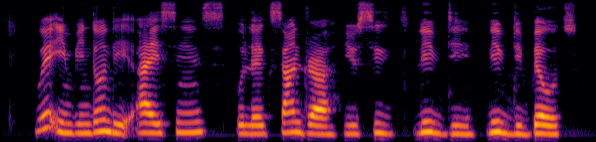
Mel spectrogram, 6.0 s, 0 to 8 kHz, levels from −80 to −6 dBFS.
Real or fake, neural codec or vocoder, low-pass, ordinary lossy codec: real; none; none; none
